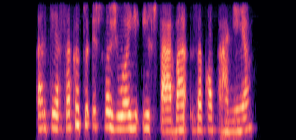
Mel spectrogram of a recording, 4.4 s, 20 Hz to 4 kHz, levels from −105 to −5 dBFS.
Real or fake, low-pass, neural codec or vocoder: fake; 3.6 kHz; codec, 24 kHz, 3 kbps, HILCodec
